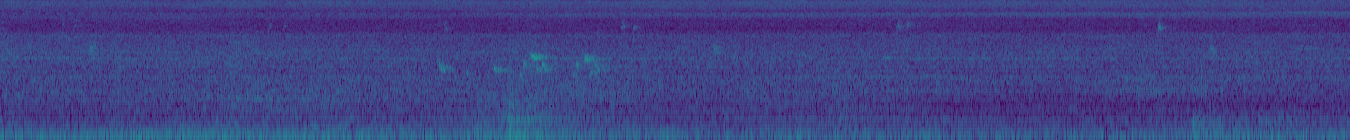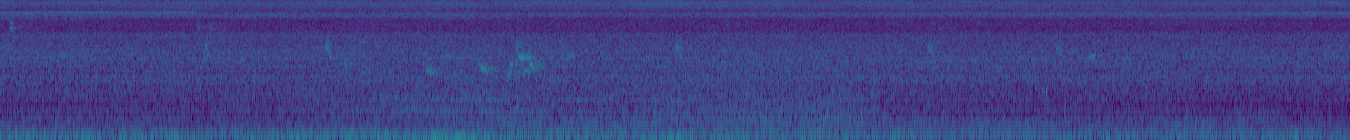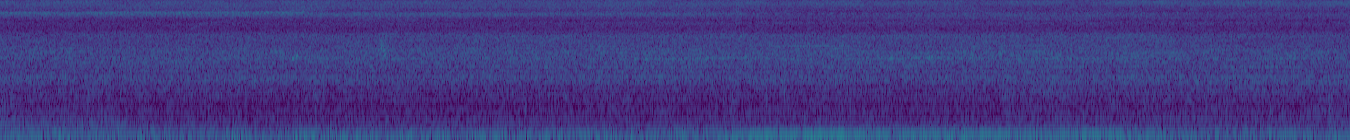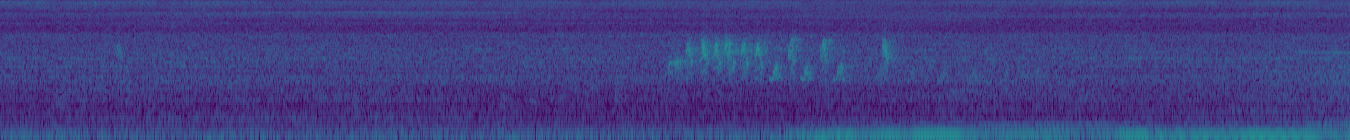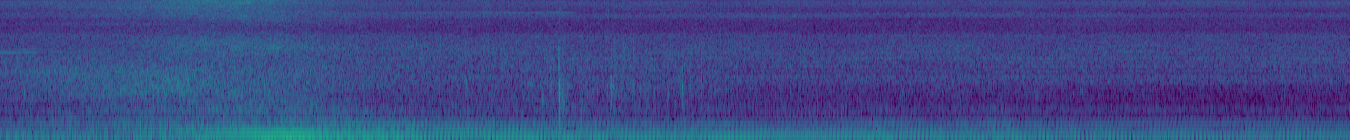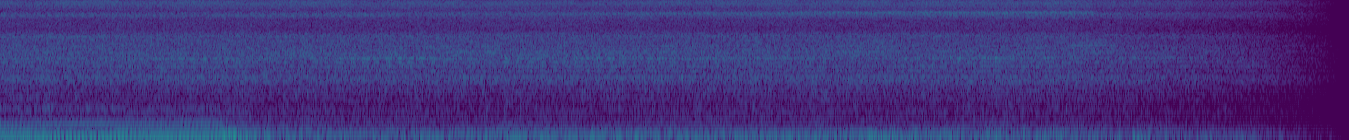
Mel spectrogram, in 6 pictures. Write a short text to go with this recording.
Cicadas sound, Dogs barking, Ecological pool, A small village in the evening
